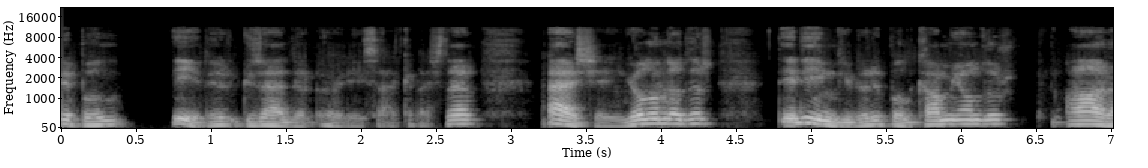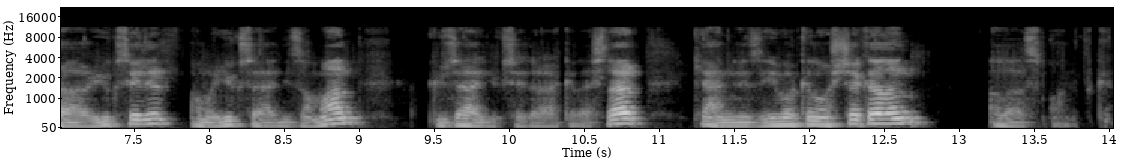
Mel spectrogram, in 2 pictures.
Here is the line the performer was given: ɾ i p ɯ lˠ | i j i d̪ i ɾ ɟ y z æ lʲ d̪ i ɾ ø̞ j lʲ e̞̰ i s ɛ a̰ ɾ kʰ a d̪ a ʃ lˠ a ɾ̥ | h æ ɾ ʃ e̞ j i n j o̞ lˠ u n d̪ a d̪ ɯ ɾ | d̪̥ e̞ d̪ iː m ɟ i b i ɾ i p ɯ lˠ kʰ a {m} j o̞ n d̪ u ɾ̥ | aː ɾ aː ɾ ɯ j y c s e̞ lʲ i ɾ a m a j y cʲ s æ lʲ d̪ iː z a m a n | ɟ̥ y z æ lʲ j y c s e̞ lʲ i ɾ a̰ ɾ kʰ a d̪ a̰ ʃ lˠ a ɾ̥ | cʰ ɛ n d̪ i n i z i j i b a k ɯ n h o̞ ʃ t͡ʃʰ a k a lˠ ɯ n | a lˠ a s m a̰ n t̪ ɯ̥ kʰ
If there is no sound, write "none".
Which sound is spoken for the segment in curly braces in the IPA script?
m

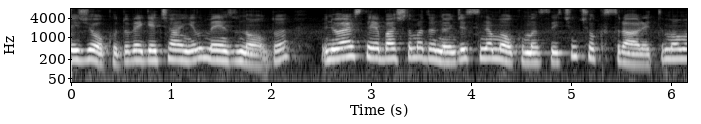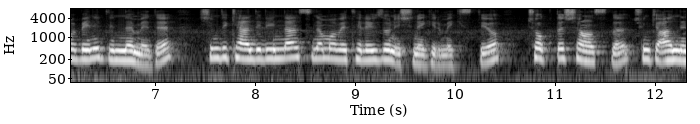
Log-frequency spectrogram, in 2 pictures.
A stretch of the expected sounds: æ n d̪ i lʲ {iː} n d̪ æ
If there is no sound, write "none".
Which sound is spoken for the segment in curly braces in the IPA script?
iː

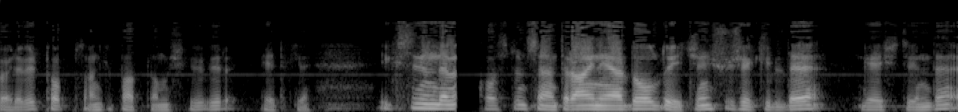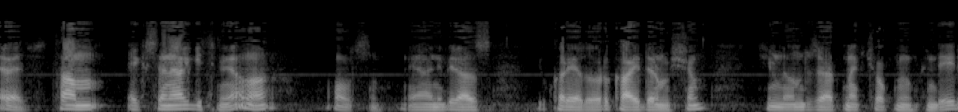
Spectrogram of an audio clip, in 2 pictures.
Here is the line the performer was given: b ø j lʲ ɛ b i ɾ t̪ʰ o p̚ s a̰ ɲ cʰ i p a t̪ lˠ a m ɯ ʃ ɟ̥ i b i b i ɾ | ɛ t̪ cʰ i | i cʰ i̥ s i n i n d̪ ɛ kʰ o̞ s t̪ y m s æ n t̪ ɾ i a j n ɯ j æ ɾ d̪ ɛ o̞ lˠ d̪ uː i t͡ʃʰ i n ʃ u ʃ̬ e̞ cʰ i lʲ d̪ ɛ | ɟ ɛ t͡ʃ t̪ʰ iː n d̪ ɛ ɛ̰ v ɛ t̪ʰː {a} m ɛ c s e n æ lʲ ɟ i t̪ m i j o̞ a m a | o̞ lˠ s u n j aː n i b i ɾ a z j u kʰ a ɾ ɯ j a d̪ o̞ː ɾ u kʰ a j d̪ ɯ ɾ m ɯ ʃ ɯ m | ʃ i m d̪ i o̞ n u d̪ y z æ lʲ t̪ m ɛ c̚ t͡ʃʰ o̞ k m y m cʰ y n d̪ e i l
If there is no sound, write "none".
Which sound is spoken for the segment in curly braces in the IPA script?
a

